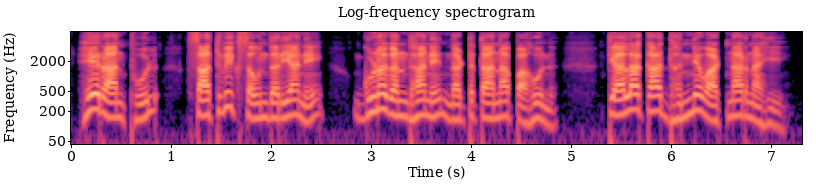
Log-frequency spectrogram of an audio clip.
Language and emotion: Marathi, neutral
